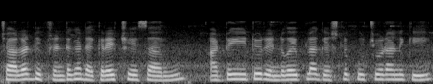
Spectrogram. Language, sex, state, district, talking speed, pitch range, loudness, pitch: Telugu, female, Andhra Pradesh, Srikakulam, 150 wpm, 215-235 Hz, -16 LUFS, 225 Hz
